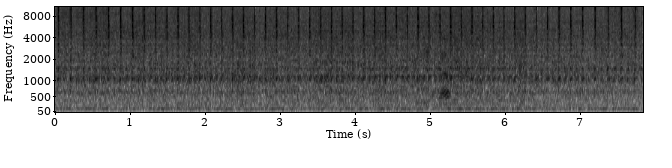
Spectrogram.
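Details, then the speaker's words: Cadillac Coupe DeVille Cabriolet, 7.0L 425ci V8, being tuned with new AC Delco plugs, wires and coil: light sharp tick about 3.5 per second over a steady V8 idle; source not yet found. "uh we'll have a coupe done so will just change the plugs and the wire and I got this ticking noise in here"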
